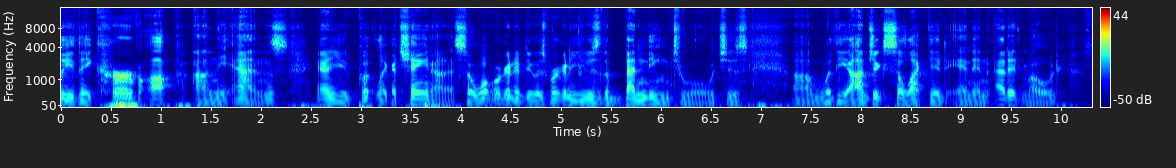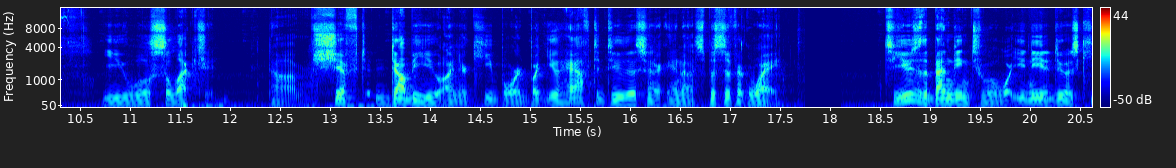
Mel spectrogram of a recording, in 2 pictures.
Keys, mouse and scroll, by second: 2.7 Tab, 9.2 Tab, 11.8 KP_7, 16.6 shift+w.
